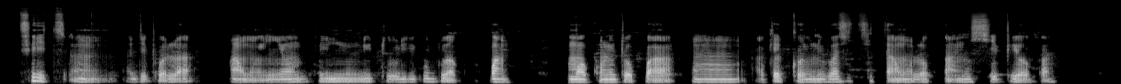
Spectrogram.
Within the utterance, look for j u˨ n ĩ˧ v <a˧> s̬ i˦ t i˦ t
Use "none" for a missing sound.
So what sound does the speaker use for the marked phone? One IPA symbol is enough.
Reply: a˧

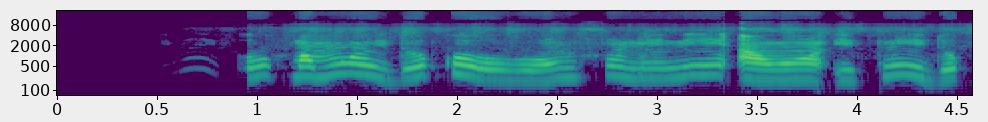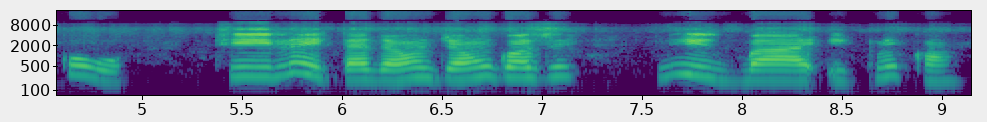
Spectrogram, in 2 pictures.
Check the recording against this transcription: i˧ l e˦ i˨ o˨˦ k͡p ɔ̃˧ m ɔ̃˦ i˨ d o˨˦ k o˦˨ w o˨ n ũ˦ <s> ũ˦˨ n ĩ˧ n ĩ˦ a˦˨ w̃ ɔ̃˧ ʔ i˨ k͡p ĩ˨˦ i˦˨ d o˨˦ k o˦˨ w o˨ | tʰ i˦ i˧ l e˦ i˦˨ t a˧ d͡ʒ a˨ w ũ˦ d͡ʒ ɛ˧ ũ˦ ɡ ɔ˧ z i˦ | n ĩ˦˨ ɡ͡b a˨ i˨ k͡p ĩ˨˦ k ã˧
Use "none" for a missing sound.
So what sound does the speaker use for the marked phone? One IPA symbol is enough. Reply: f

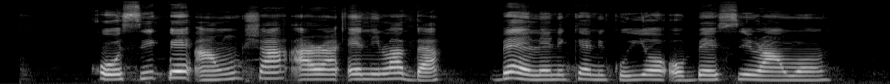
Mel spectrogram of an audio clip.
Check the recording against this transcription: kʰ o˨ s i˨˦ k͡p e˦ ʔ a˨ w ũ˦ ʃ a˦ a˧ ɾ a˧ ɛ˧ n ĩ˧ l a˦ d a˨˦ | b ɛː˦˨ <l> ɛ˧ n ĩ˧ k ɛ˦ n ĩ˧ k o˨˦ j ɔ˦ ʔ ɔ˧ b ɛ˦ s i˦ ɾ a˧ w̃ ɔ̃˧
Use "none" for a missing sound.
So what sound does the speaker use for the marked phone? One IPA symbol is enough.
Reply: l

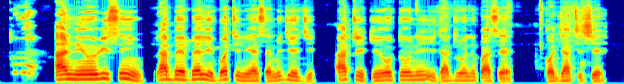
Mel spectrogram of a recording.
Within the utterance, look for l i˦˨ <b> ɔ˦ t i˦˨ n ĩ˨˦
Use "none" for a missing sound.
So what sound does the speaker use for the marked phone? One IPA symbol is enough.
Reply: b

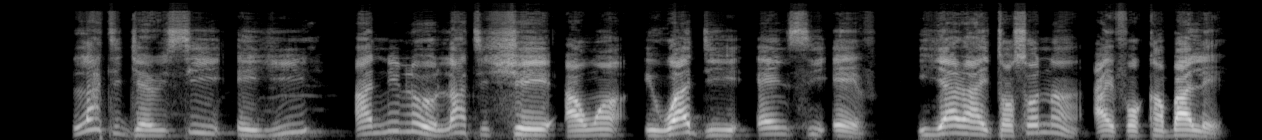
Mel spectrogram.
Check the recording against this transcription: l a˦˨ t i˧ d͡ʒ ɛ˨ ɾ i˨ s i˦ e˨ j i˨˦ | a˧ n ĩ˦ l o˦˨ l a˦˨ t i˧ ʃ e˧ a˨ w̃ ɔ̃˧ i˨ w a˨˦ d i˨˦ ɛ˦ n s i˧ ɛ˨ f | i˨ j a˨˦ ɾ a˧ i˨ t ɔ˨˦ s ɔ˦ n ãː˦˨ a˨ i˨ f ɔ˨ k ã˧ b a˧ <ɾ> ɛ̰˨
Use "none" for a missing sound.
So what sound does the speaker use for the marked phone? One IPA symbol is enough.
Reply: l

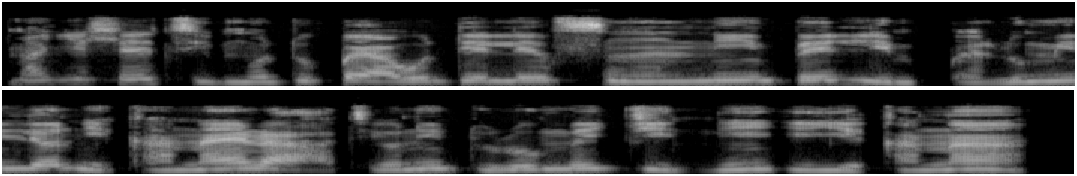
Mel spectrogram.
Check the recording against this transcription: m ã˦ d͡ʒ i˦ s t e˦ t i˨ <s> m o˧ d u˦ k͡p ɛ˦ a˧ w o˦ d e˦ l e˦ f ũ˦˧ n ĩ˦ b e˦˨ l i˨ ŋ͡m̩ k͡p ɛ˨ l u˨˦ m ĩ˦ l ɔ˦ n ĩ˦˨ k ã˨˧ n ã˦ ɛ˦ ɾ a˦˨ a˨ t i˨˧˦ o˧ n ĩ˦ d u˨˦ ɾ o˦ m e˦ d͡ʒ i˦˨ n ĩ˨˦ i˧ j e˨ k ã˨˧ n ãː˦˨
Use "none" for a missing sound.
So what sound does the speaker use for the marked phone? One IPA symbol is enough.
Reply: none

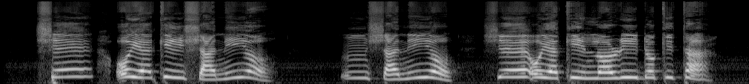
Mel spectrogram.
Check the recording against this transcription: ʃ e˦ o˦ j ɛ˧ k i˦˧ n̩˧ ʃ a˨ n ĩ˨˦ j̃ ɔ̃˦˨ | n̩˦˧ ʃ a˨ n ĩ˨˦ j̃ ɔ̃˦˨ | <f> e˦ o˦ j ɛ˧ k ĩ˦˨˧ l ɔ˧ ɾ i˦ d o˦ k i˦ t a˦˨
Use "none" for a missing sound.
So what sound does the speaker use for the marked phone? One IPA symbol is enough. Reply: ʃ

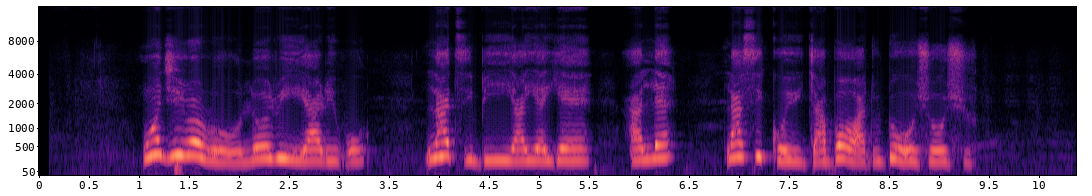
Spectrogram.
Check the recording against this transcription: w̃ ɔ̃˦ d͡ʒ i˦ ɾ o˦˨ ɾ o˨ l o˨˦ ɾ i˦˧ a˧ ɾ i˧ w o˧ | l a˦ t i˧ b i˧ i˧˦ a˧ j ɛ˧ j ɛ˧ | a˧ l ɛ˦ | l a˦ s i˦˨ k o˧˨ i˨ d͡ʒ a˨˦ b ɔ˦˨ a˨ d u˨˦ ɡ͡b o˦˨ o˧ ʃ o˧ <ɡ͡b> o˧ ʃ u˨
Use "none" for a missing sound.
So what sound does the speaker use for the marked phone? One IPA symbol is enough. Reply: none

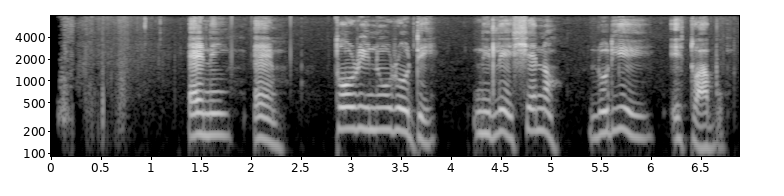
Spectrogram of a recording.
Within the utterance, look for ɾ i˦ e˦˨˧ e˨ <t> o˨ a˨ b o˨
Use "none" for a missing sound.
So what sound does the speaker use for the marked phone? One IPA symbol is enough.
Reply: t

